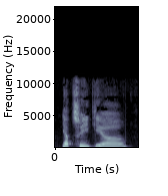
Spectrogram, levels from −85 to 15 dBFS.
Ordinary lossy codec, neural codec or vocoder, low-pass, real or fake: AAC, 48 kbps; none; 10.8 kHz; real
